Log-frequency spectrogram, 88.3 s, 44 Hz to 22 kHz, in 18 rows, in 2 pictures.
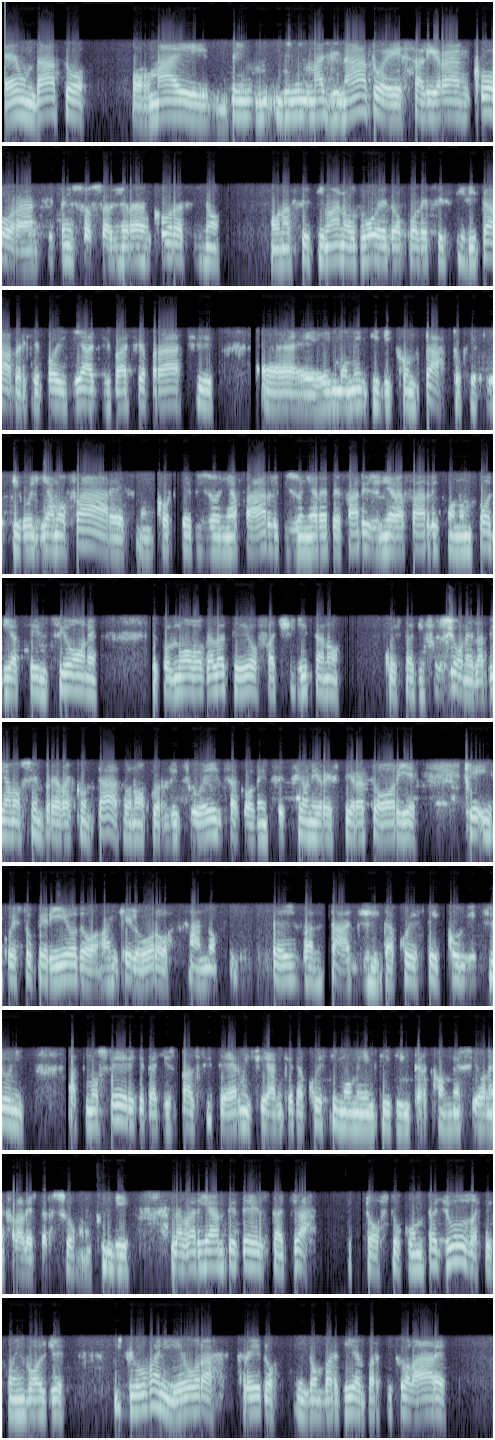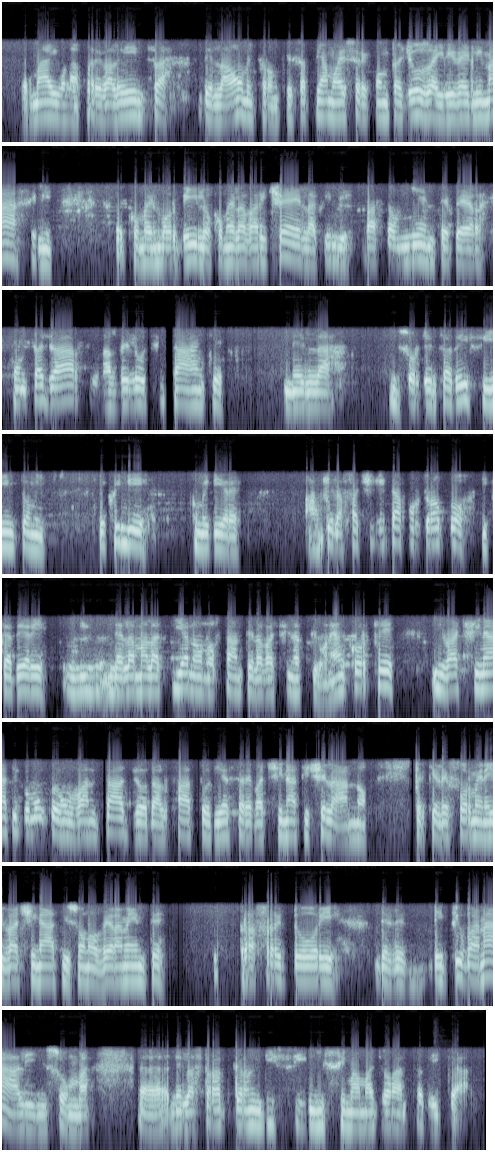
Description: Il racconto della giornata di martedì 28 dicembre 2021 con le notizie principali del giornale radio delle 19.30. L’Italia va a lunghi passi verso i centomila contagi quotidiani, una settimana fa erano trentamila.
